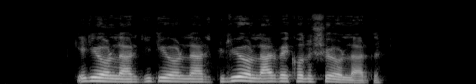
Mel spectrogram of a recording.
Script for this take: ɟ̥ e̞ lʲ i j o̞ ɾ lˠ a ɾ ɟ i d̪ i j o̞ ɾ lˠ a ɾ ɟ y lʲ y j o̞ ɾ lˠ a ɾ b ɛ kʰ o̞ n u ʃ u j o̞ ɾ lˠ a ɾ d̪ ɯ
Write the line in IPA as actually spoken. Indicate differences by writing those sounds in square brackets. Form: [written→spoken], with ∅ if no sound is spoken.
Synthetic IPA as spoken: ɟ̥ e̞ lʲ i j o̞ ɾ lˠ a ɾ ɟ i d̪ i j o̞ ɾ lˠ a ɾ ɟ y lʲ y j o̞ ɾ lˠ a ɾ [b→v] ɛ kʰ o̞ n u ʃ u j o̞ ɾ lˠ a ɾ d̪ ɯ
